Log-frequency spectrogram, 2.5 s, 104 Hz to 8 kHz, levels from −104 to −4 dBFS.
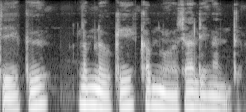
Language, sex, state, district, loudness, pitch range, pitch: Wancho, male, Arunachal Pradesh, Longding, -16 LUFS, 100-125 Hz, 115 Hz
